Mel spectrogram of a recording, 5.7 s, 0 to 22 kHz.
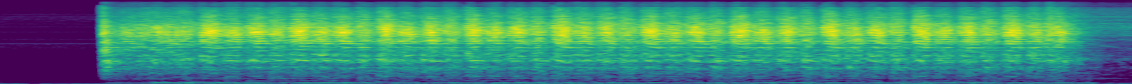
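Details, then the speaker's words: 1986 Camaro Z28, 355 V8/TH350, freshly started after sitting all winter: uneven lumpy pulse that hunts and won't settle; pumping poorly and too much throttle pumped, suspected causes. "looks like when you're going to try to keep it alive you're pumping way too much throttle into it instead of just kind of opening up a little bit"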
